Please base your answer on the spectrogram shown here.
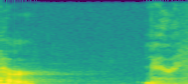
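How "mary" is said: tender, hushed name call. Acted. Jesus gently calls weeping Mary by her name, hushed and tender. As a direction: say her name softly, much quieter, like a gentle recognition.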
